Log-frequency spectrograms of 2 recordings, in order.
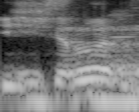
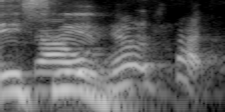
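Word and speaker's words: عشرون: Jadi Wahid isrun ya. Oh, isrun. Isrun. Bisa isrin. Mana ini ya? Wahid. Wahid jadi 10-nya asyarah. 10-nya asyarah. Jadi asyarah, isrun.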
